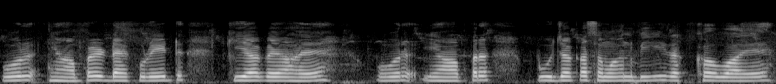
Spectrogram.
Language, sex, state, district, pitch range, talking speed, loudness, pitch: Hindi, male, Uttar Pradesh, Shamli, 175-185 Hz, 130 wpm, -17 LUFS, 180 Hz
